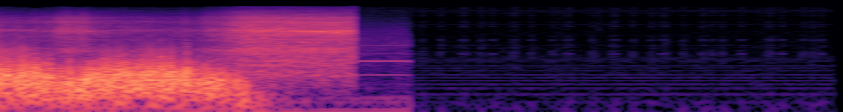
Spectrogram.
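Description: A rush of hissing noise over the headset intercom for just under two seconds. It drops to a faint hum and then cuts off suddenly to silence.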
